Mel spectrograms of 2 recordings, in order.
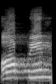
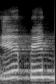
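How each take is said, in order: First: The article is a short reduced 'uh' sound. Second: The article is a full 'ay' sound. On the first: The speaker calls it right. "अ pen बोलो" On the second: The speaker calls it wrong. "अगर तुम ए pen बोलते हो तो ये हो गया wrong"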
